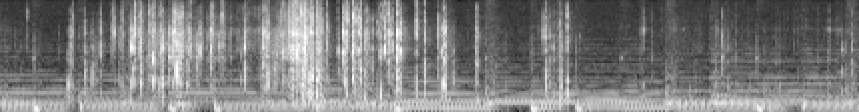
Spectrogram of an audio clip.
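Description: Clear plastic bag crinkling and crackling as hands squeeze and turn a foam squishy toy sealed inside it, mostly in the first half, over soft background music.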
